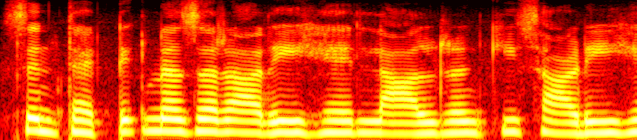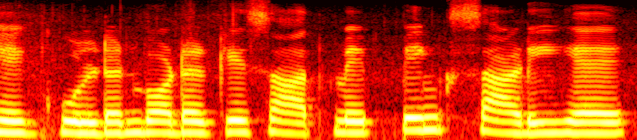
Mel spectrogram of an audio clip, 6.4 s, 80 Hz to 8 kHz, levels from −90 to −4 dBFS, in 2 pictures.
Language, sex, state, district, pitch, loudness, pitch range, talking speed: Hindi, female, Madhya Pradesh, Bhopal, 190 Hz, -12 LUFS, 185-200 Hz, 170 wpm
